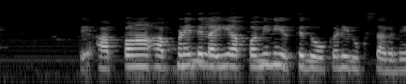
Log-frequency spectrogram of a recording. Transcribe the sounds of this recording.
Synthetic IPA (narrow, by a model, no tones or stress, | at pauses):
t̪ḛːʔaːpãːaːpɳeːd̪eːlaːiːaːpãːʋiːnəĩːʊt̪ʰːeːd̪oːkəɽiːɾʊkʰsəkd̪eː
